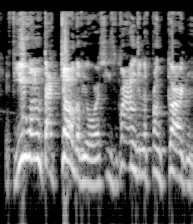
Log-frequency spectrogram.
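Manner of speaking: put-on old caretaker's angry shout. A narrator's reading. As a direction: yell at trespassers in a rage. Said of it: "he shouted".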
